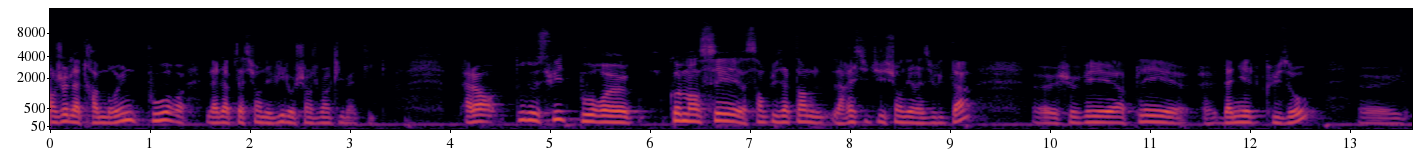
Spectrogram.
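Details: Adult male speaker; normal voice.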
